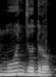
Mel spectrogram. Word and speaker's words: मोहनजोदड़ो: मोहनजोदड़ो शब्द का सही उच्चारण मोहनजोदड़ो।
